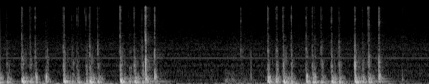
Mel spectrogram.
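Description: Typing on a computer keyboard: two quick runs of keystrokes with a pause of about a second between them.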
